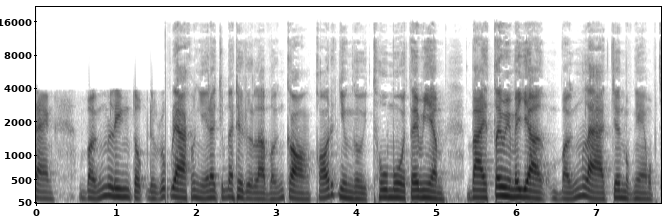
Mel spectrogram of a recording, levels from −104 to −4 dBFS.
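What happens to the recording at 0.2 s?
At 0.2 s the sound is dull and boxy, with nothing above 3.8 kHz, a faint added noise floor and no change in level; this lasts from the start to 1.64 s, ending in a 20 ms gap. The likely cause is an input switched to a poorer device whose narrower band sets this muffled tone.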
